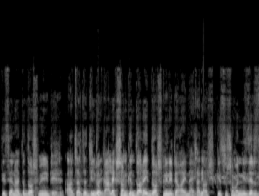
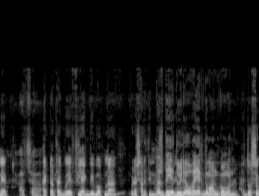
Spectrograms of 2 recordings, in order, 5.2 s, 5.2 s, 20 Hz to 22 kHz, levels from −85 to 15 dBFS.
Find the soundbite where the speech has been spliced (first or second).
first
